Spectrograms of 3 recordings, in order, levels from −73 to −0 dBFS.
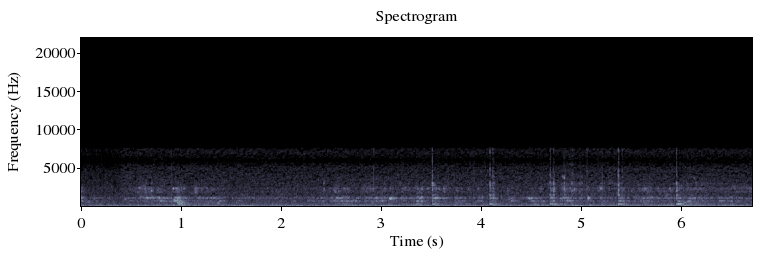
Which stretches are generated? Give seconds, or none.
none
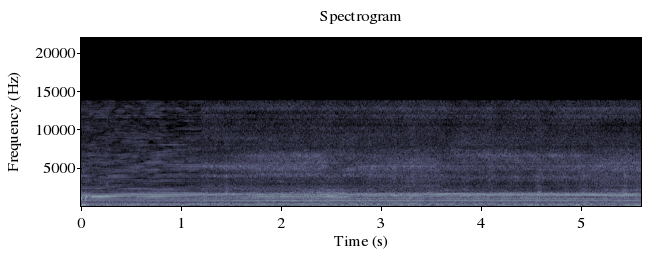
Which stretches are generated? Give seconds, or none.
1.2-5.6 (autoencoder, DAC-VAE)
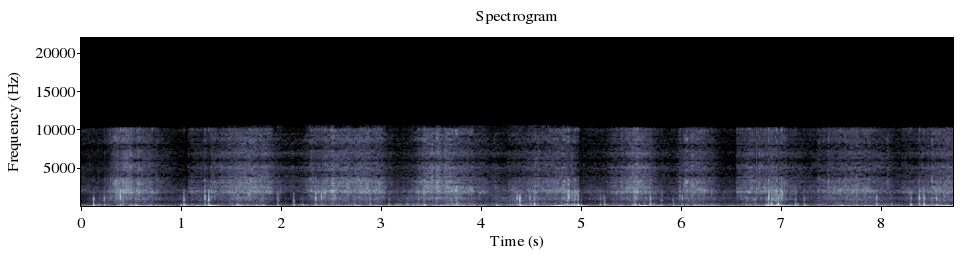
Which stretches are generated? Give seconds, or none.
none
